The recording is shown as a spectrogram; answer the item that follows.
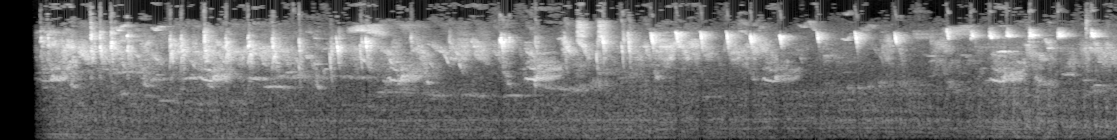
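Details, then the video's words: Horsfield's bush lark tutor song for training birds: a dense, continuous stream of high, sharp chirps and buzzy twittering notes. It swells in rapid bursts about every second, with no other clear sounds. "Burung Branjangan masteran"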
